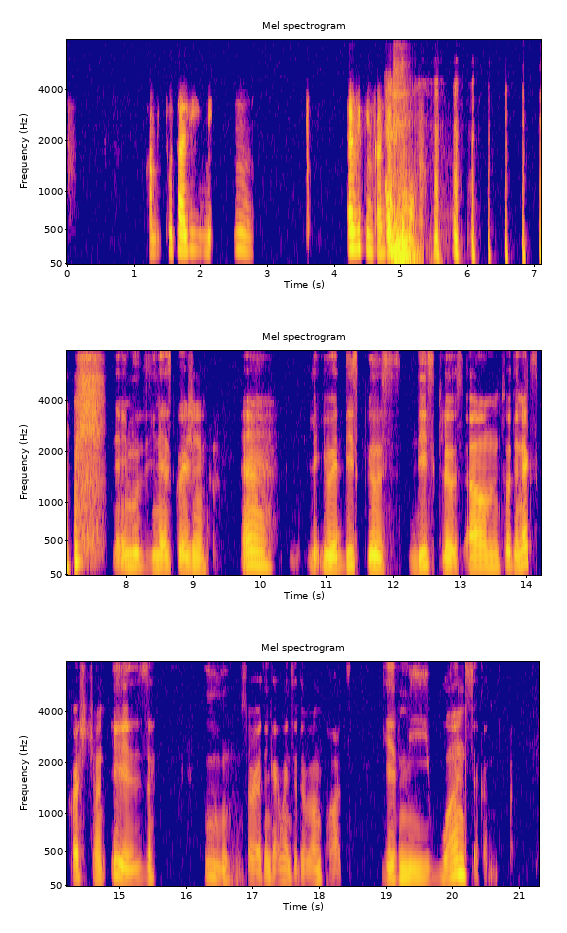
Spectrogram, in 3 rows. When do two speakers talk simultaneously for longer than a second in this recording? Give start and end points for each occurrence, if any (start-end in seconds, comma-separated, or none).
none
